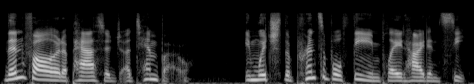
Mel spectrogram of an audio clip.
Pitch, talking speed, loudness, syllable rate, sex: 195 Hz, 190 wpm, -19 LUFS, 5.7 syllables/s, female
